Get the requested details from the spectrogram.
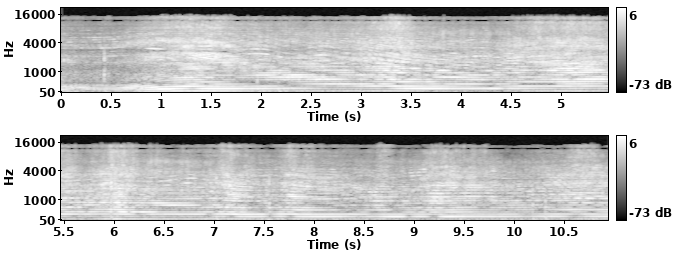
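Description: A model plane's engine hums steadily as the plane flies high overhead.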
